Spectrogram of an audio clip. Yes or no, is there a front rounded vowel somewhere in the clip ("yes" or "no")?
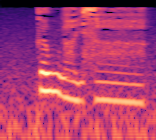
no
